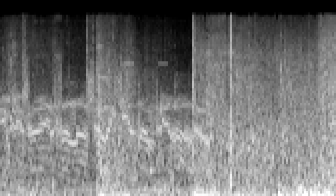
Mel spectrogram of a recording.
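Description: Gunshots bang sharply a few times.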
